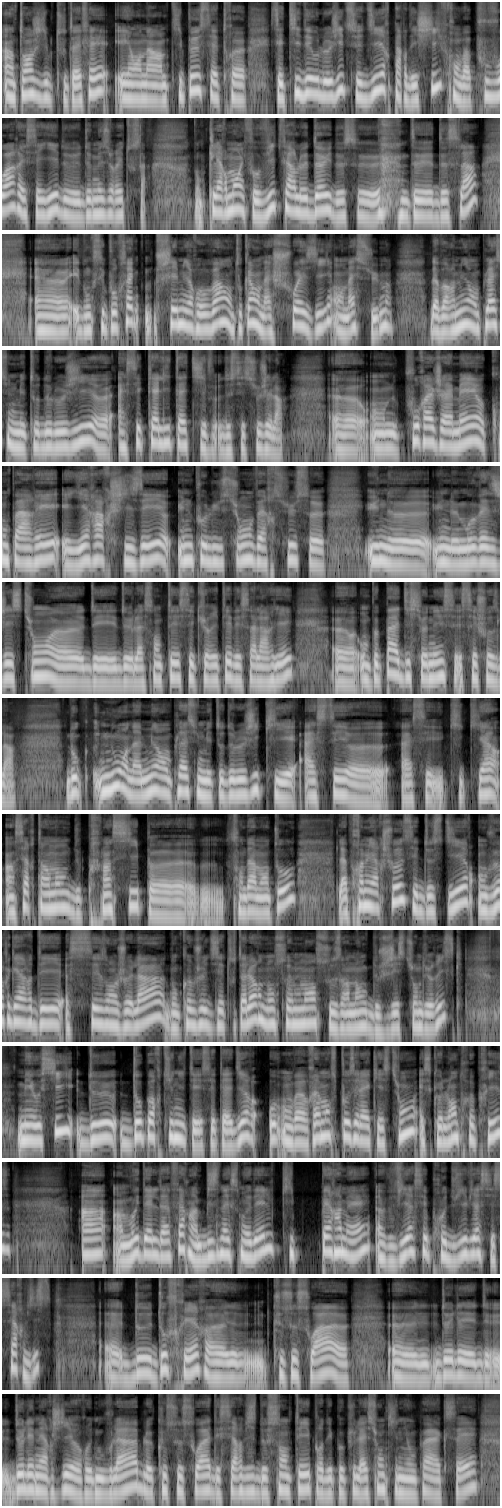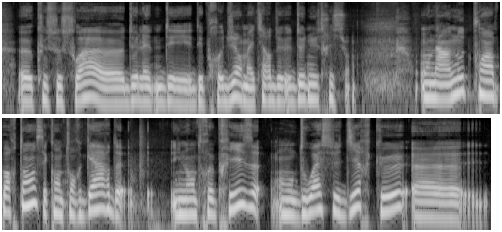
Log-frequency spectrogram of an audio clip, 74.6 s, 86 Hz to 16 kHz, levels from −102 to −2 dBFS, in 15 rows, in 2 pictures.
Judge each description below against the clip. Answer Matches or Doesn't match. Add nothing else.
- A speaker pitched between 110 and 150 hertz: Doesn't match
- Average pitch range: Matches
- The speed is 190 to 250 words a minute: Matches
